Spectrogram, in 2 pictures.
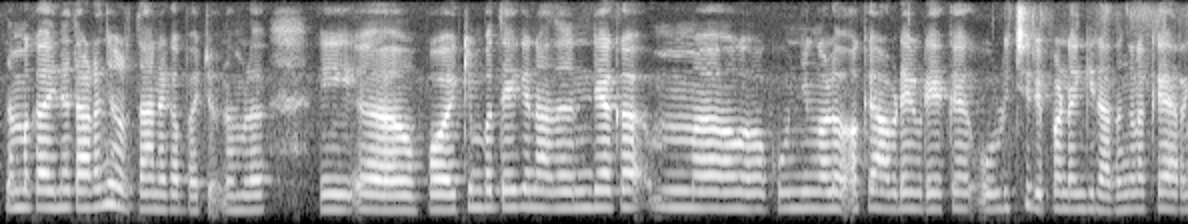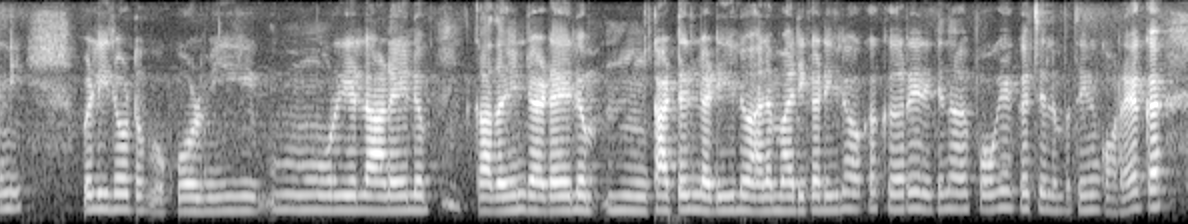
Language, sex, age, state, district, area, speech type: Malayalam, female, 45-60, Kerala, Pathanamthitta, urban, spontaneous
